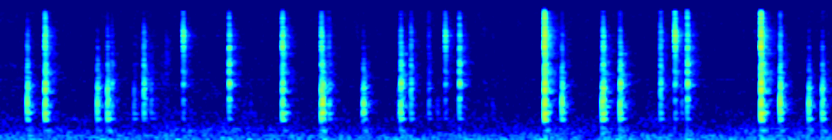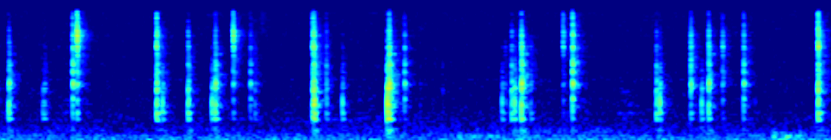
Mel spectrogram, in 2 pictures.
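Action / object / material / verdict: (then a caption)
tap / empty clear glass-and-plastic phone case / glass, plastic / none. Long painted nails quickly tap the clear back and edge of an empty, transparent glass-and-plastic phone case held in both hands. A rapid, uneven run of short, bright clicks sounds over a quiet background, each tap dying away almost instantly.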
